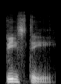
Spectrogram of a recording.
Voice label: "beastie", American

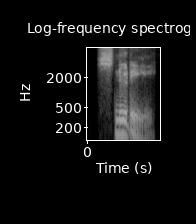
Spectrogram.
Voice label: "snooty", American

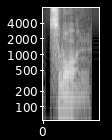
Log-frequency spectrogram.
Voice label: "sworn", British

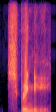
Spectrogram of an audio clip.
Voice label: "springy", American

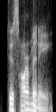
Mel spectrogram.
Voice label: "Disharmony", American

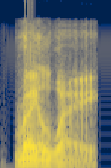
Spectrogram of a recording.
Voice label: "railway", British

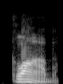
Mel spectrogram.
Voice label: "glob", American

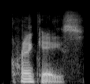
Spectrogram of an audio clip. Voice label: "crankcase", American

